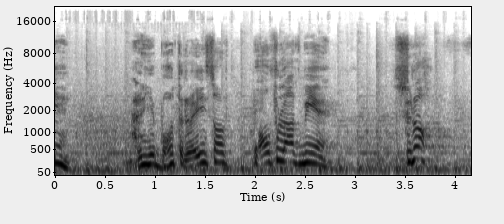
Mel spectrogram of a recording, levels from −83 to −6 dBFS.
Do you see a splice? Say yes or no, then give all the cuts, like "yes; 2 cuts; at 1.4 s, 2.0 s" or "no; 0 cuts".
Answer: no; 0 cuts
